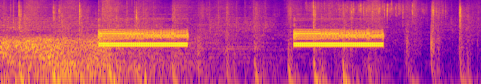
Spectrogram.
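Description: An electronic alert tone sounds twice.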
